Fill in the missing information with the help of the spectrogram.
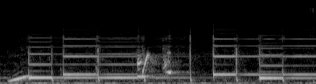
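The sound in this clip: A Skype incoming-call ringtone plays a bright, repeating electronic melody of short tonal notes. A quick bubbly upward flourish sits in the middle, and the ringtone sounds steadily on its own.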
